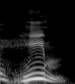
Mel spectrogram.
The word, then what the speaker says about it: hymn: HYMN क्या पढ़ेंगे हिम, हिम्न मत पढ़िएगा या हाइम्न मत पढ़िएगा, क्या पढ़ेंगे इसको हिम्न पढ़ेंगे, यहां पे एन जो है ना साइलेंट रहेगा।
